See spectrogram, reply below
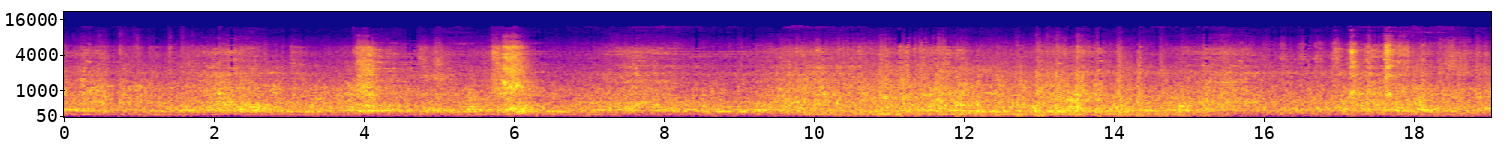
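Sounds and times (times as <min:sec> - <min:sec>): train wheels rolling on rails: 0:00.0 - 0:19.0
clicks over rail joints: 0:10.0 - 0:19.0.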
